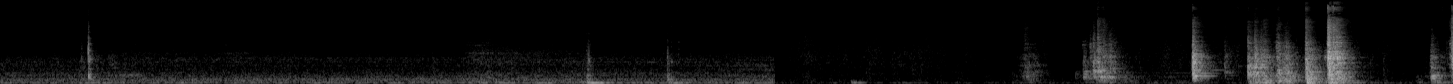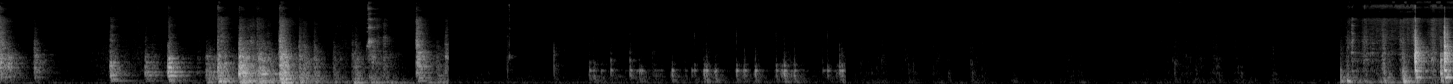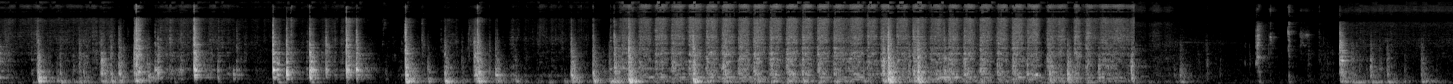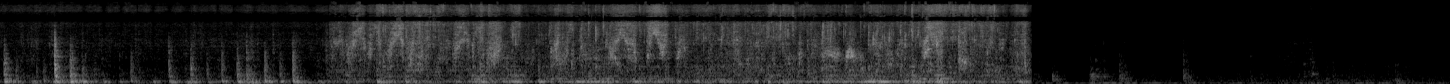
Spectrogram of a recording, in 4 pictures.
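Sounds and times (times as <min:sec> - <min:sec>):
items knocking and clattering: 0:11.9 - 0:13.7, 0:14.3 - 0:19.0, 0:20.4 - 0:23.1, 0:28.0 - 0:36.6
water running from tap: 0:35.3 - 0:40.4, 0:42.6 - 0:53.9.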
